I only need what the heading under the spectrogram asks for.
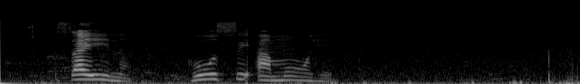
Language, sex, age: Southern Sotho, female, 30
